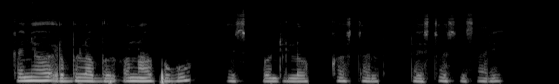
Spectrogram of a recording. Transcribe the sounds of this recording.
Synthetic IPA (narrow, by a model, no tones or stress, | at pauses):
kaɲɔhɔiɾbulabulɔnapuɡu | ɛsbɔndilɔ | kɔstal | dastɔsisaɾi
